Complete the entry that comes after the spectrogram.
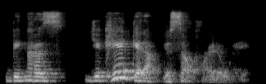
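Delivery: ordinary delivery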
